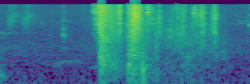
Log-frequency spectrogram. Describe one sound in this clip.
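A rifle fires a single loud shot that rings out briefly.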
